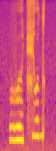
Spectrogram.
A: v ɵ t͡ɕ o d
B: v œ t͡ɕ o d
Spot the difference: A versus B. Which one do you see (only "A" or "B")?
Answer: A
